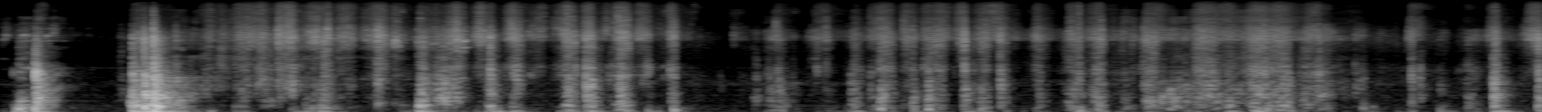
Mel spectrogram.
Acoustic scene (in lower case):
kitchen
